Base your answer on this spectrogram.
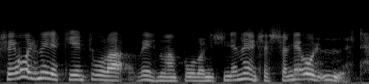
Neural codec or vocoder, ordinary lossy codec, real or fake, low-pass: codec, 32 kHz, 1.9 kbps, SNAC; none; fake; 10.8 kHz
